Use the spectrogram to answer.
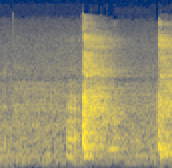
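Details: Two short, fairly weak coughs from a young girl with mild fever and cough, possibly ordinary flu caught from family, given cough and fever medicine that morning; cough.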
